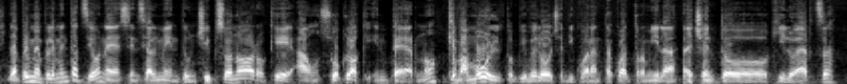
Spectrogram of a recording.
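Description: Man, lowish voice, slightly tired, informal explanatory monologue, stumbles and rephrases, checks in with listeners. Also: normal speed, hardly any pauses, slight background noise. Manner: informal, digressive, slightly stammering with word repetitions and self-corrections; checks in with listeners using rhetorical questions. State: a bit tired. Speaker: podcast host. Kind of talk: casual explanatory tech monologue.

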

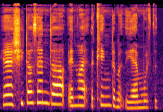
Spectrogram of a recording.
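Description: A woman's voice: sits high, expressive, normal speed. A woman with a London accent, leaving a casual, rambling message as a caller to a podcast. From London, England. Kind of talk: casual, rambling voicemail chat.

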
